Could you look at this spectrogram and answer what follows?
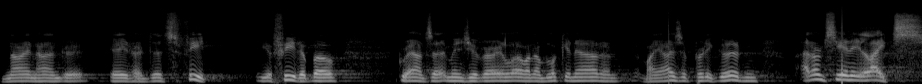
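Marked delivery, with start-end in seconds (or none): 0.0-1.6 put-on automated computer voice. Sitting up with the pilots, the speaker imitates the computer calling out height, computer voice. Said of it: "I call it the computer voice".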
